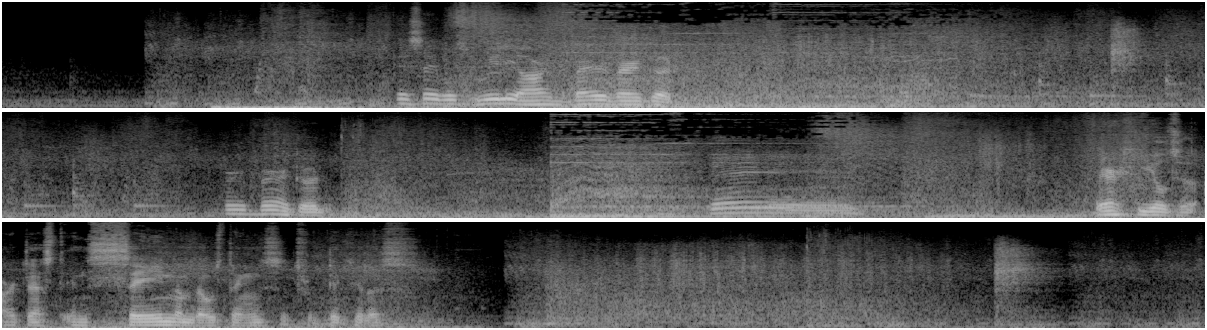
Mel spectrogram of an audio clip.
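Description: Fantasy battle sound effects clash, zap and crackle.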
